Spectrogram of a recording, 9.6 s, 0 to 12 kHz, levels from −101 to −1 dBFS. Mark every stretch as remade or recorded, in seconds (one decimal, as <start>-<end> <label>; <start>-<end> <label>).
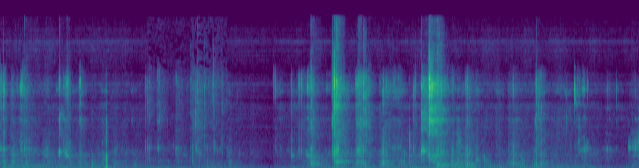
0.0-2.2 remade; 2.2-3.4 recorded; 3.4-9.6 remade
